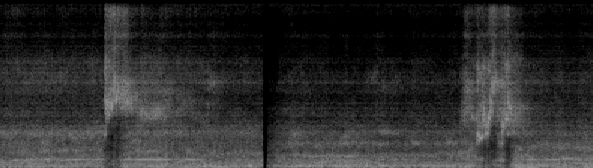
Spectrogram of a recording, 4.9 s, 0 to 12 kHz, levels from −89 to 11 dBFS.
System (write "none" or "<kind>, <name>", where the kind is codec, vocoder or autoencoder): codec, HILCodec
